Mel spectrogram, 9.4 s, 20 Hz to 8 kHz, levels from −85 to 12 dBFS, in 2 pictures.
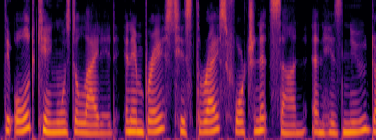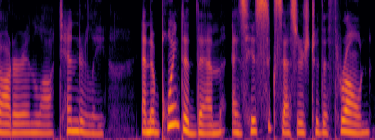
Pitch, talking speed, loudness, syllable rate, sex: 210 Hz, 170 wpm, -19 LUFS, 5.1 syllables/s, female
